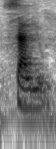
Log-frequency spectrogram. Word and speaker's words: salut: T is silent here, salut.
